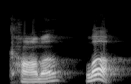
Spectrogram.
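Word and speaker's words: Kamala: confused it legitimately helps comma love they said you say comma like like you're doing a comma like you know in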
